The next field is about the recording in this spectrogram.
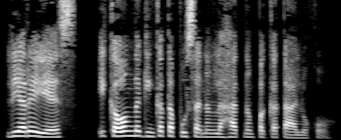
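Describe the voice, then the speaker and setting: A woman's voice: medium pitch, lively intonation, fairly quick, darkish tone, no room sound, natural voice. Devoted young millionaire lover in an audio romance, read by a woman, earnest, romantic, dry close sound. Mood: proposing, earnest. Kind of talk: audio romance story dialogue.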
